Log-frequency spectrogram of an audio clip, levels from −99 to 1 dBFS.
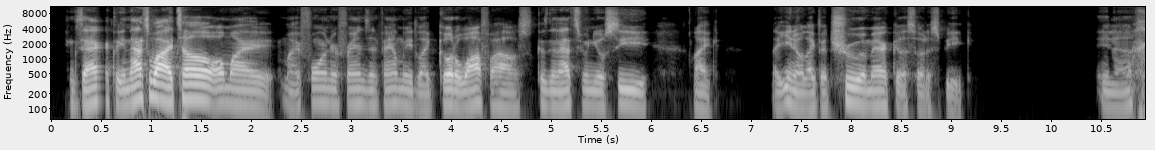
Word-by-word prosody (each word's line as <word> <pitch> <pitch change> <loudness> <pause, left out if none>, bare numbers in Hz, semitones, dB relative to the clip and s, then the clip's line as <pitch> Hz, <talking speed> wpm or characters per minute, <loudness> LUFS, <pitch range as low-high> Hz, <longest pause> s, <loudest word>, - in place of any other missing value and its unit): Exactly, 125 +2 0
and 120 - -3
that's 155 +3 +6
why 160 -5 +10
I - - +7
tell 155 +3 +5
all 140 -4 +6
my 115 -5 -2
my 110 -1 -11
foreigner 130 -1 -6
friends 125 -1 -7
and 115 -1 -10
family, 120 -1 -6
like, 100 -2 -10
"Go 125 - +2
to - - +1
Waffle 115 +1 0
House," 105 -2 -6
'cause 120 - -10
then 115 - -6
that's 115 +2 -2
when 115 -1 -8
you'll 110 -1 -5
see, 115 -1 -3 0.4
like - - -9 0.5
like, 105 - -9
you 135 - -3
know, 105 -3 -3
like, 100 0 -6
the 105 - -7
true 130 -3 -1
America, 115 -1 -4
so - - -9
to - - -13
speak. - - -13 1.3
You 110 -1 -12
know? 105 +2 -11
120 Hz, 205 wpm, -23 LUFS, 110-130 Hz, 1.3 s, why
